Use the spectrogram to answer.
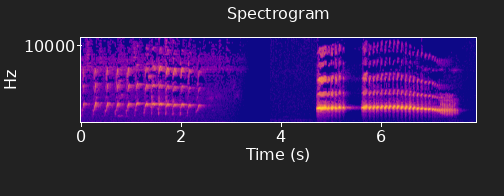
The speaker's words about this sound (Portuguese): Dentre todas as espécies de pica-paus brasileiros, este é o símbolo da área rural.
